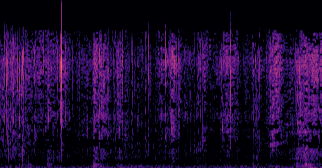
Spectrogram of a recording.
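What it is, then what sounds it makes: Dry soap flakes, crushed. A hand with long painted nails squeezes and crushes a loose pile of thin pink and green dry soap shavings on a table. A steady, quiet, crunchy crackling of dense little snaps fills the four seconds, mostly bright and high with almost no low end, swelling softly in several waves.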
